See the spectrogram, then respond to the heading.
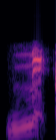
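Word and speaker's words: Mx: So it's M-X, and it's pronounced mix, M-I-X, mixed.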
